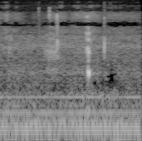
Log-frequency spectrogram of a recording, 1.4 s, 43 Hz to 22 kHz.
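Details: 6-week-old newborn girl hiccuping for about 2 minutes after milk feeding; a single soft, abrupt infant hiccup over a low steady room hum; hiccup.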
